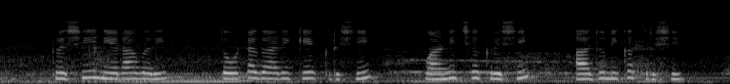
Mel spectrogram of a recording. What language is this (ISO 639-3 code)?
kan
